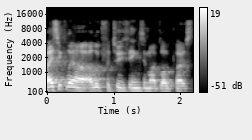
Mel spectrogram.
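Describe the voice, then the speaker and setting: A man with an Australian accent speaks at a fairly quick pace. His medium-pitched voice is monotone and flat. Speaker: teacher, author, entrepreneur. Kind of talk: podcast interview answer.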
